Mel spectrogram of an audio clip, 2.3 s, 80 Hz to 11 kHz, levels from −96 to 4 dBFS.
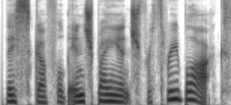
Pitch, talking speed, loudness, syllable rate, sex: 200 Hz, 205 wpm, -16 LUFS, 4.1 syllables/s, female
